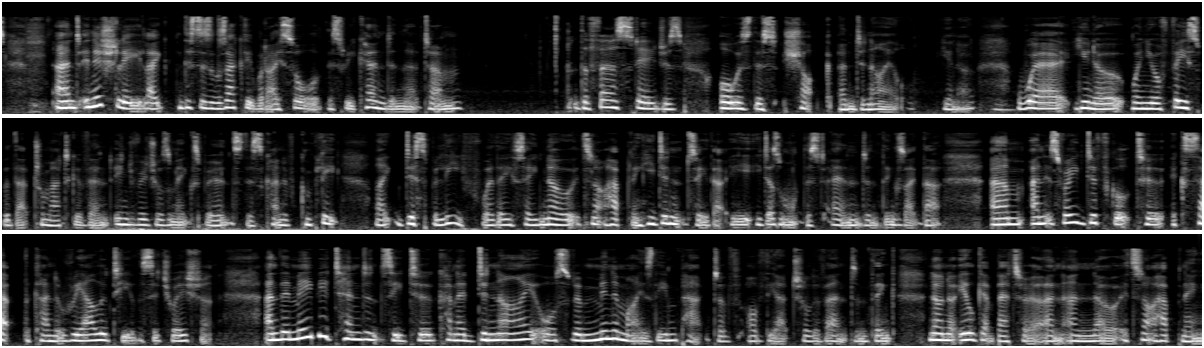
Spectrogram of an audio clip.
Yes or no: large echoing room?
no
